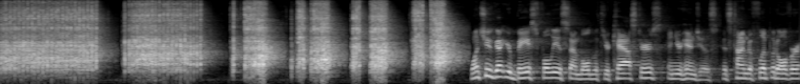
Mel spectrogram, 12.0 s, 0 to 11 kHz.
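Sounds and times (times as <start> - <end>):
power drill driving screws: 0.0 - 6.8.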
